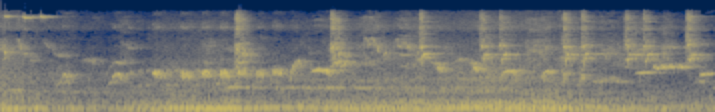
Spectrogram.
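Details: Caged long-tailed shrike in Java singing a mimicry song with long, repeated imitated phrases: harsh squawking bursts mixed with short whistled notes and chattering, over a steady low hum.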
